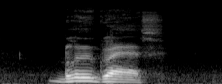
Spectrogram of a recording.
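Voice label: "bluegrass", English; ᎧᏁᏍᎦᏬᏗ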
